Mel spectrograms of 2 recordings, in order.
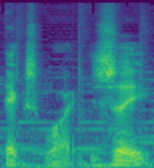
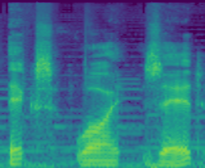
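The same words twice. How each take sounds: First: The last letter is said as zee. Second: The last letter is said as zed.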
